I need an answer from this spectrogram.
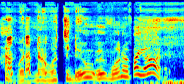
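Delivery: frantic, high voice with pitch swooping all over. Quoting Joker's line about the dog chasing cars: frantic Joker impression. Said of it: "I like the franticness in your impression there".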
